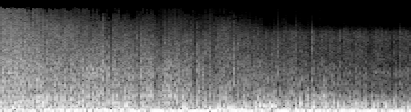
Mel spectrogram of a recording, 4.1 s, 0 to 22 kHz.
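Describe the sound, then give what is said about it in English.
A massive, continuous booming roar as a bean the size of a blue whale is launched, with deep rumbling bass and a harsh wall of noise that stays loud from start to finish. “At 12:57 p.m., the third bean launched with a terrible booming roar that rendered thought impossible.”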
